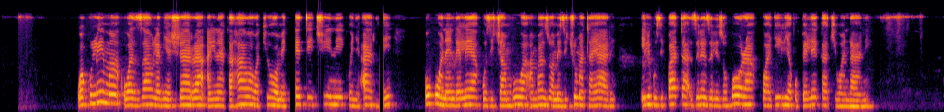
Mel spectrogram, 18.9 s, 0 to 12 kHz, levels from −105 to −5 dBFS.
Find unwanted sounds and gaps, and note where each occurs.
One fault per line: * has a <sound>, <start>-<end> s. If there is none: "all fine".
* has a dropout, 5.8-5.9 s
* has a dropout, 7.6-7.7 s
